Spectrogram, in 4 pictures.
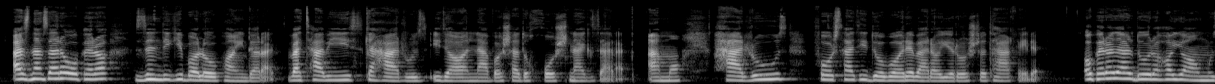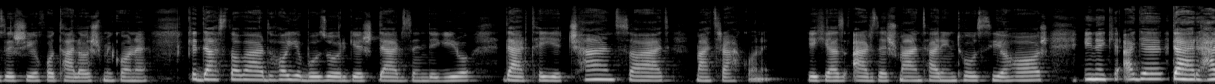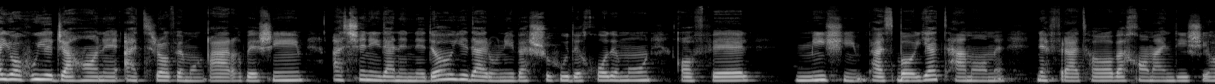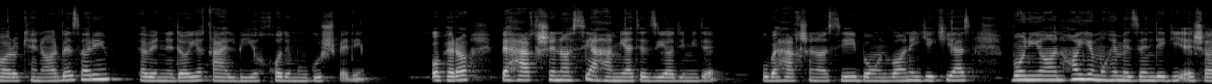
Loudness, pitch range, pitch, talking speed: -23 LUFS, 175-205 Hz, 185 Hz, 135 wpm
